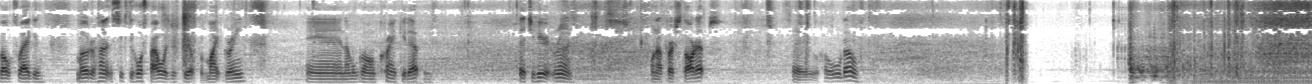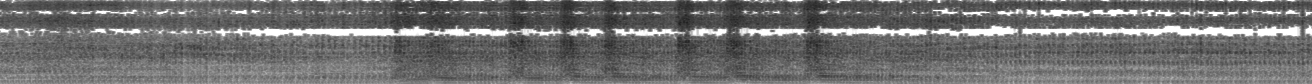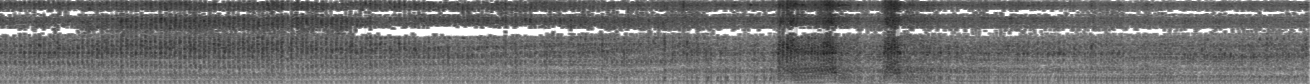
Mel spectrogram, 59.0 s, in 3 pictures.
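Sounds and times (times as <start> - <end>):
car engine revving: 6.0 - 10.9, 17.0 - 59.0
car engine idling: 16.6 - 59.0.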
